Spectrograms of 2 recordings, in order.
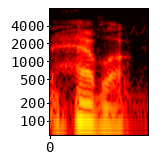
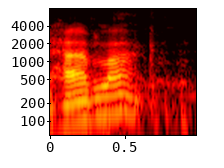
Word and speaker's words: Havelock: Think about like having a lock. A rat. Is that Havlock? Yeah. Havlock.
